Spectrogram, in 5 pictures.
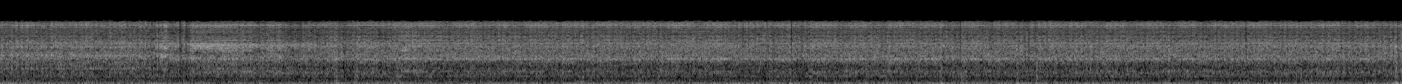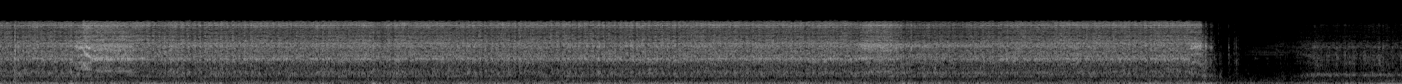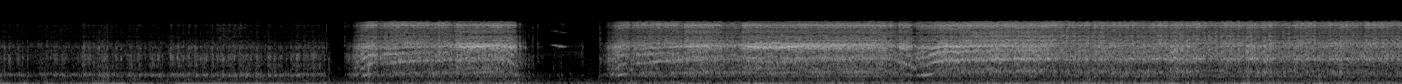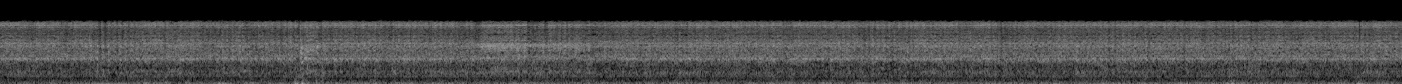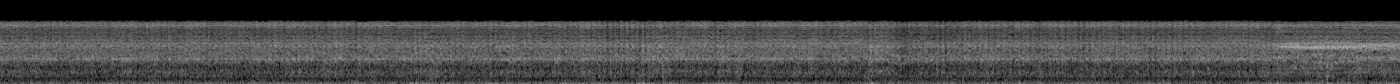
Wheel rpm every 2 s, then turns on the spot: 200, 170, 160, 160, 160, 160, 160, 160, 160, 160, 160, 160, 160, 70, 20, 20, 100, 90, 150, 150, 160, 160, 160, 160, 160, 160, 160, 160, 160, 160, 160, 160, 160, 160, 160.
26-32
